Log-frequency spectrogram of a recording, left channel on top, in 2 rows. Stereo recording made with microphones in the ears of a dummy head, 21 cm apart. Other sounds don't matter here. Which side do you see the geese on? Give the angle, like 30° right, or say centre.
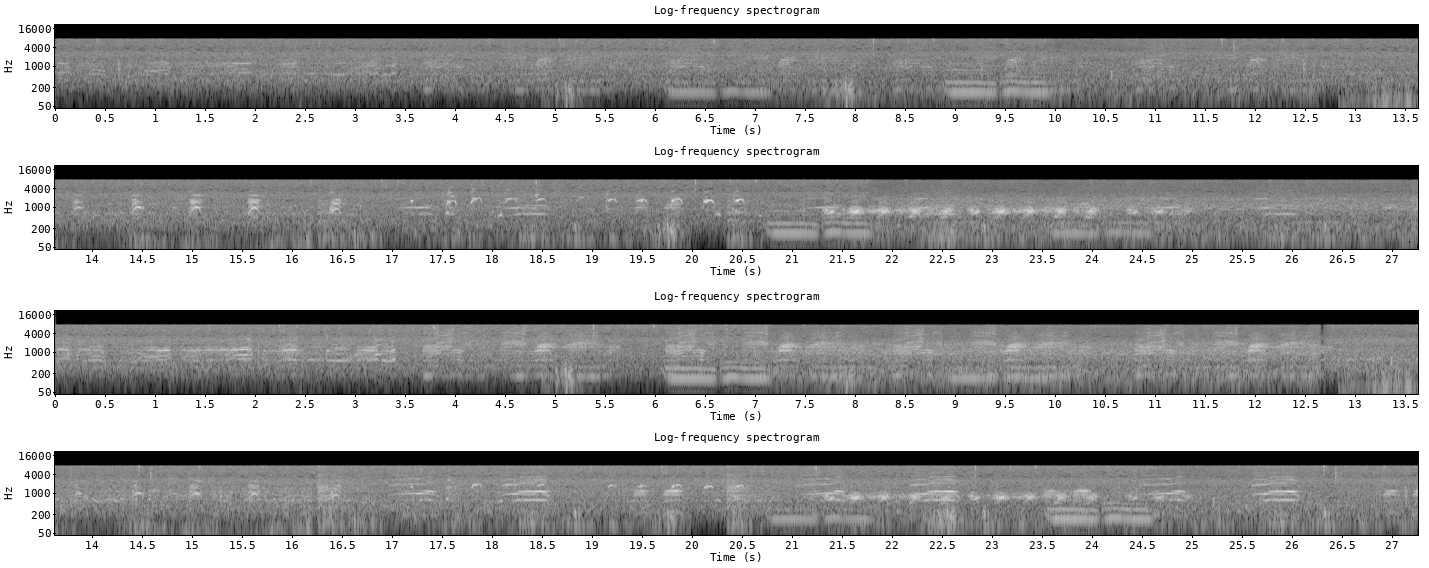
60° right.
